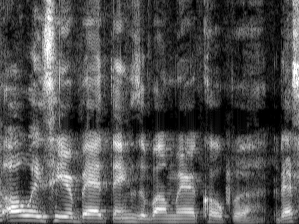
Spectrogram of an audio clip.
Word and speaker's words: Maricopa: know um i've always hear bad things about maricopa that's how you say it yeah yeah there's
